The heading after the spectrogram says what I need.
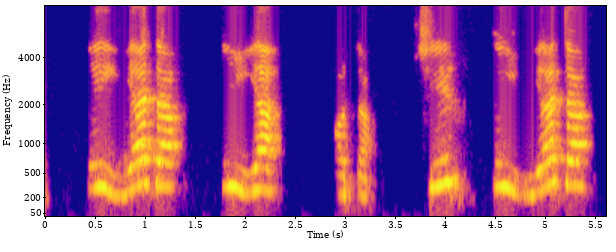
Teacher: क़ाफ के बाद या को पढ़ते ही फौरन नबर करें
